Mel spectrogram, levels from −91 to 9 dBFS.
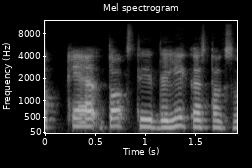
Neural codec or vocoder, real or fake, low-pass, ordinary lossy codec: codec, 32 kHz, 1.9 kbps, SNAC; fake; 10.8 kHz; AAC, 64 kbps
